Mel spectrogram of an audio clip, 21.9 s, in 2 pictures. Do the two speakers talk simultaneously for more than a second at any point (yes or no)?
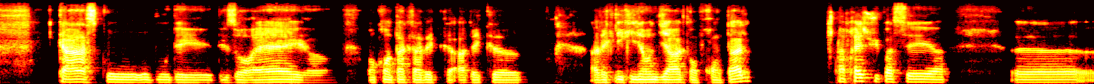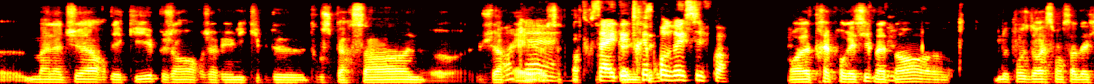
yes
